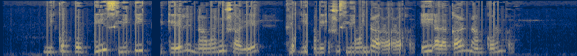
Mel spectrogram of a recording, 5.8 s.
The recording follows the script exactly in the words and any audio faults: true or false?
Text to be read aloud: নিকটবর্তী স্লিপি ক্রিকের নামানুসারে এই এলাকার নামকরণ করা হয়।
false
